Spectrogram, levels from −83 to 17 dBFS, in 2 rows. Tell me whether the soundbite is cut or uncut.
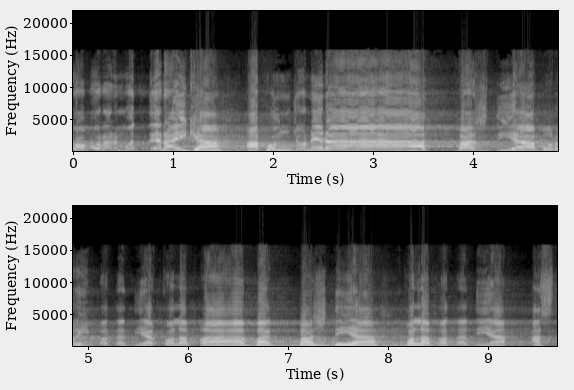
uncut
